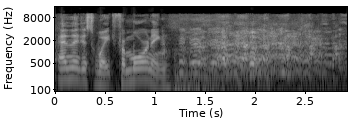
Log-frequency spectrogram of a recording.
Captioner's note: laughter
